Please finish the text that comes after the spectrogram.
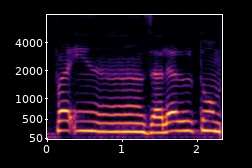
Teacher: मीम साकिन के बाद मीम मुतहरिक है, यहाँ पर इदगाम करेंगे, मीम को मीम में मर्ज करके गुना करेंगे।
